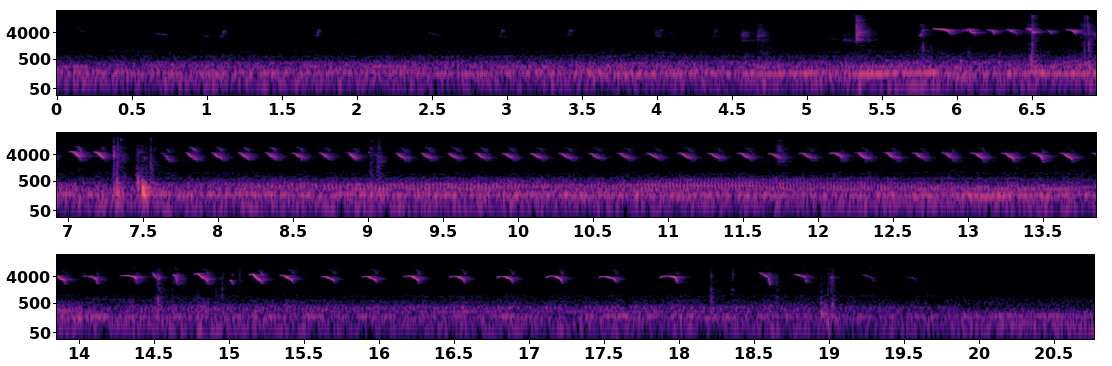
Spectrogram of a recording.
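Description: Quail chick giving distress peeps while caught in a tokay gecko's jaws. A few scattered single peeps at first, then, about six seconds in, a long unbroken run of short, high, slightly falling peeps at about four to five a second that thins out near the end.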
